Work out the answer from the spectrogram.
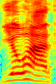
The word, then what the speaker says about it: Yohan: win i don't care what it was say johan so we're here talking to johann blake this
